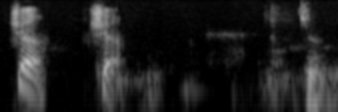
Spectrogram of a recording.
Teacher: so we say it from the hard pallet so you see we hit our tongue on the hard pallet and say ch ch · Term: CH sound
